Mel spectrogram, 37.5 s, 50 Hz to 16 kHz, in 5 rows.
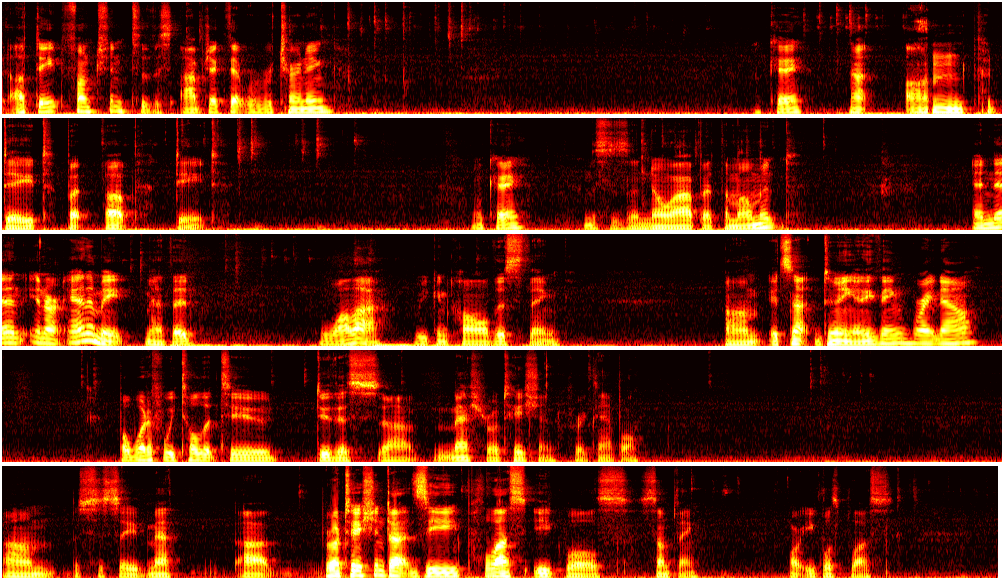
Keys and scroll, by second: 18.7 super+s, 26.9 super+c, 28.7 super+v.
